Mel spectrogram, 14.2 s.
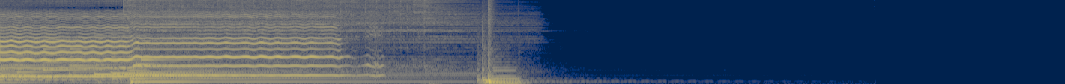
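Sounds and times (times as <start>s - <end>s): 
tenor singing: 0.0s - 5.7s.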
